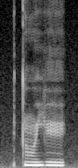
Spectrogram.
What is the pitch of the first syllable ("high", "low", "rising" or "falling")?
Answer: low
